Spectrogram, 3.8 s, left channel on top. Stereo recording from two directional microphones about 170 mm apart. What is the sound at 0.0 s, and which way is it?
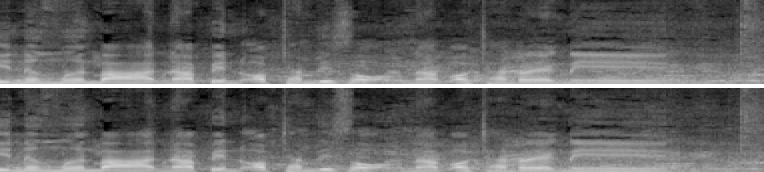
A woman's voice, centre (ahead or behind).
